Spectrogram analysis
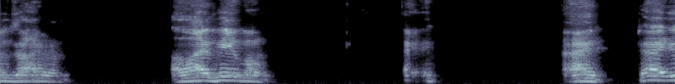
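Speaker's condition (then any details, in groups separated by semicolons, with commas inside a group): ALS/MND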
